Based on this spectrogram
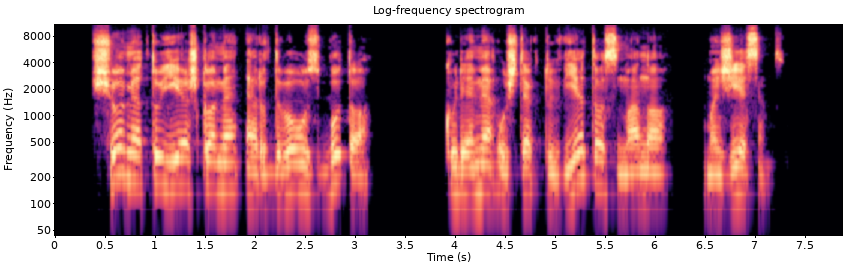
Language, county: Lithuanian, Vilnius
